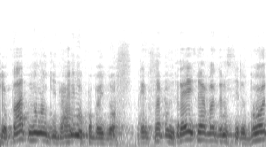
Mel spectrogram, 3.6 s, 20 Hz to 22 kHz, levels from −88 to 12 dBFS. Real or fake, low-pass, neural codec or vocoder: fake; 10.8 kHz; codec, 44.1 kHz, 3.4 kbps, Pupu-Codec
